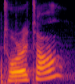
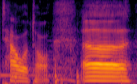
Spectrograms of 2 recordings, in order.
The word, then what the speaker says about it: Talatal: I think what they could be is they could be more ruins of Toratal. Talatal, I mean, Toratal, Talatal. That's how you say it, Talatal.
